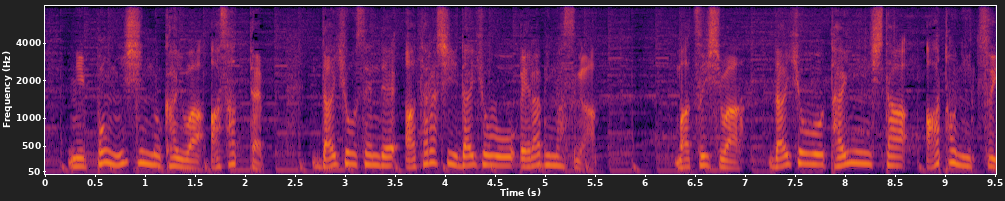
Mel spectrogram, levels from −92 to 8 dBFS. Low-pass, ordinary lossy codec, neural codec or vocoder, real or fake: none; none; none; real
